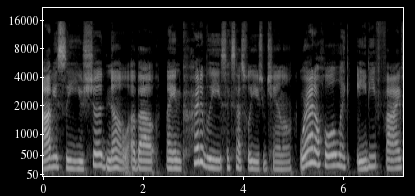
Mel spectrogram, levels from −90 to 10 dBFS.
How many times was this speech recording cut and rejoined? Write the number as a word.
two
